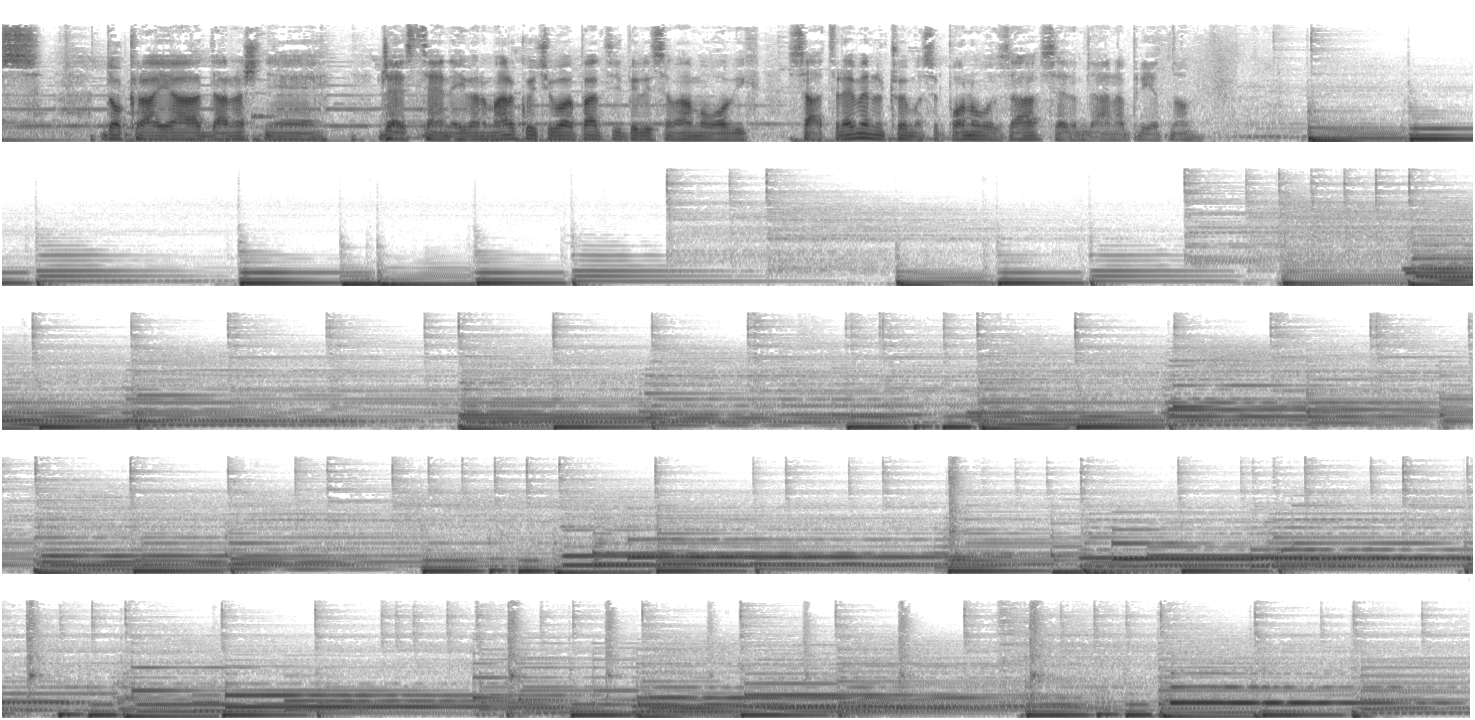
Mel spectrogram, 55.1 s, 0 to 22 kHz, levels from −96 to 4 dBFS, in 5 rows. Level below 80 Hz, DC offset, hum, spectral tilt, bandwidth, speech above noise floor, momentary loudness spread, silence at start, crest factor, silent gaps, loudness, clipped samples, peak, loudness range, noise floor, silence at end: -38 dBFS; under 0.1%; none; -6 dB/octave; 11.5 kHz; 29 dB; 15 LU; 0 s; 18 dB; none; -29 LUFS; under 0.1%; -10 dBFS; 8 LU; -56 dBFS; 0 s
